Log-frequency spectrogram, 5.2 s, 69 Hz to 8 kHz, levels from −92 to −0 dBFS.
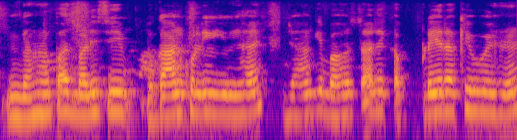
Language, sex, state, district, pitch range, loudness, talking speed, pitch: Hindi, male, Rajasthan, Churu, 160-175 Hz, -24 LUFS, 185 wpm, 170 Hz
